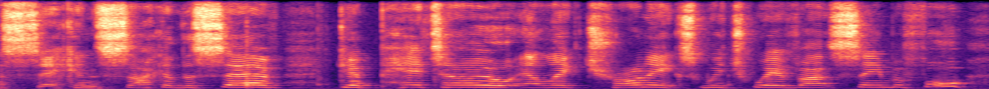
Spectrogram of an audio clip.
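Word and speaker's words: Geppetto: been pronouncing it wrong it's a soft G GTO like Pinocchio's maker thank you very much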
